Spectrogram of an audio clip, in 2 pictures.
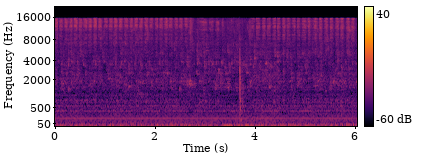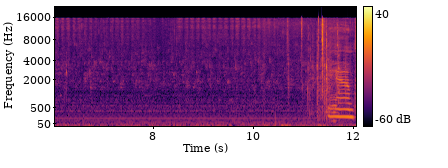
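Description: Coloured pencil shading on paper, a faint scratchy rubbing, over a low steady hum; one sharp click about four seconds in.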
